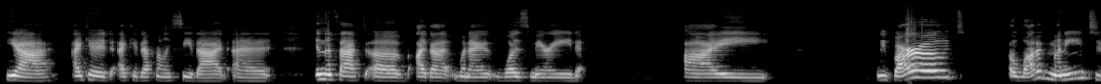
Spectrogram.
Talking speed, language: 145 wpm, English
